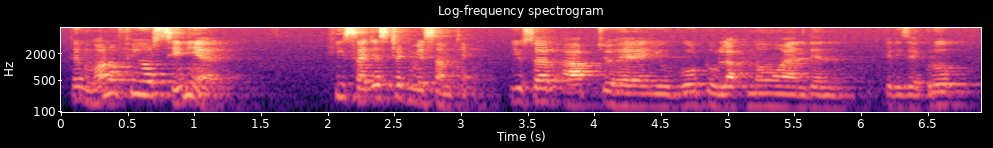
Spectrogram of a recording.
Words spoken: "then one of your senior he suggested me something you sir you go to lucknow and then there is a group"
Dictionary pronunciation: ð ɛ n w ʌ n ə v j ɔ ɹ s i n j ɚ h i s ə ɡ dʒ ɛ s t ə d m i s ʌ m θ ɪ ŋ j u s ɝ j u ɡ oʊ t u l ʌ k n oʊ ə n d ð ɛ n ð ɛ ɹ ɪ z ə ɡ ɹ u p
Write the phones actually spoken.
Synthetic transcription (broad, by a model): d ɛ n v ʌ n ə f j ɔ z s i n j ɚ h i s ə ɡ dʒ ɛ s t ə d m i s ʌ m t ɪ ŋ j u s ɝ j u ɡ oʊ t u l ʌ k n oʊ ə n d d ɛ n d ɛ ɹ ɪ z ə ɡ ɹ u p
